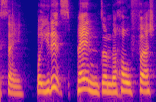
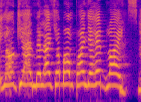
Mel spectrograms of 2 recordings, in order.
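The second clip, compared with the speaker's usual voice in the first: higher-pitched mock Jamaican catcall; catcalling old man; 7 semitones higher than usual. Woman mimicking old men in Stonebridge, mock catcalling. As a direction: imitate an old man calling out to girls. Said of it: "these old men talking about".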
